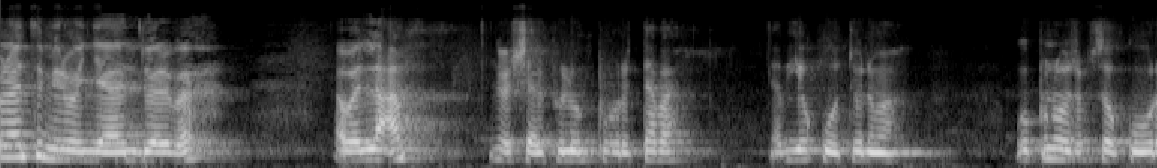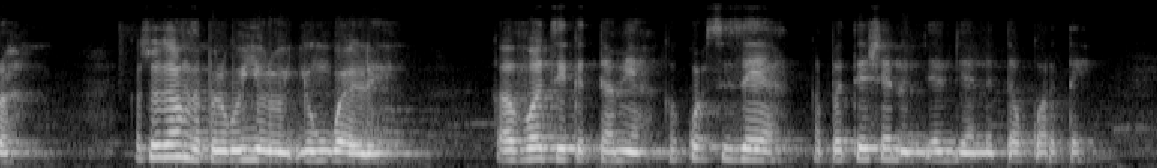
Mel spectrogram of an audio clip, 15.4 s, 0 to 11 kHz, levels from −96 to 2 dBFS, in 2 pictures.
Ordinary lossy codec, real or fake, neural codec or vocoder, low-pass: Opus, 24 kbps; real; none; 7.2 kHz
